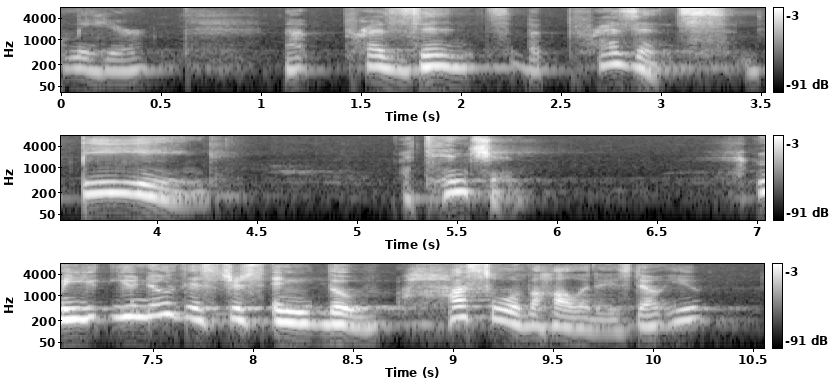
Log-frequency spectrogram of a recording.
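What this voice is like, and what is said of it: Southeast Texas accent. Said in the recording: “my Southeast Texas accent”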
